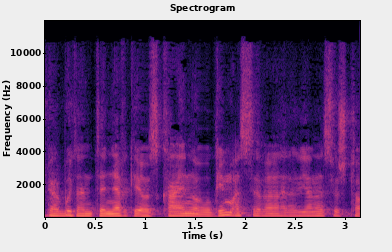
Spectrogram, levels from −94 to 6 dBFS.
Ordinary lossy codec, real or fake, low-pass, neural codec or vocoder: MP3, 64 kbps; fake; 10.8 kHz; codec, 16 kHz in and 24 kHz out, 0.8 kbps, FocalCodec, streaming, 65536 codes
